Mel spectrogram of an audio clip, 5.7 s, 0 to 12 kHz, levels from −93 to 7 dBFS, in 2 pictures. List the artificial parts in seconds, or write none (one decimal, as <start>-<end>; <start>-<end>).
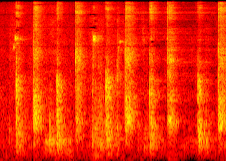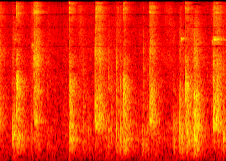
1.7-2.7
